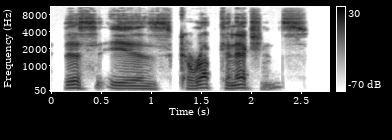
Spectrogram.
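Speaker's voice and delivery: normal talking voice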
